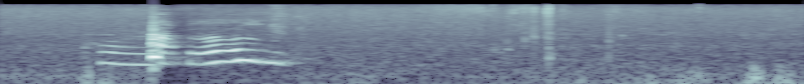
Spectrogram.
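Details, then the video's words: Buster, a Staffordshire Bull Terrier crying on cue, lets out a wavering, warbling whine that rises and falls over about a second after a brief sharp yelp, followed by quiet with faint clicks. "Buster Staffy x Learning to cry on cue"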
